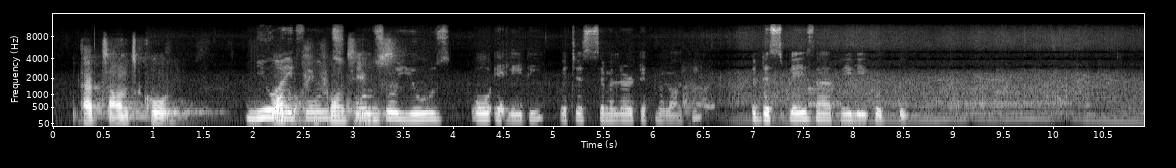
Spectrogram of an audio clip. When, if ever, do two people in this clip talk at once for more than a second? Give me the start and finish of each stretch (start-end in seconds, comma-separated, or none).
2.2-3.4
